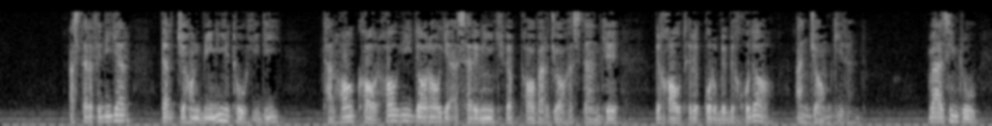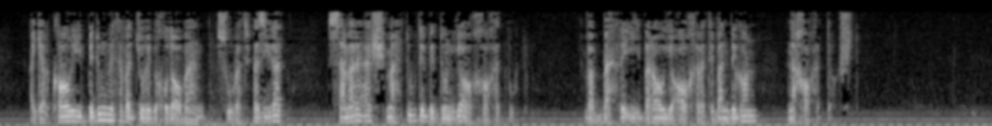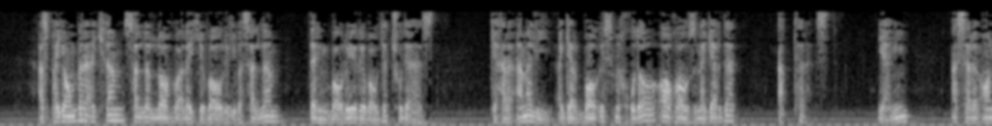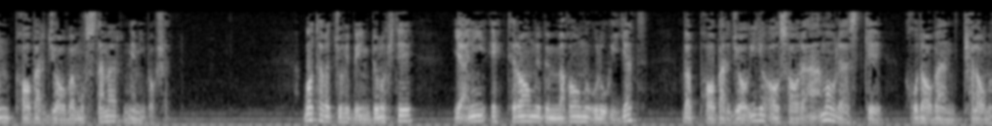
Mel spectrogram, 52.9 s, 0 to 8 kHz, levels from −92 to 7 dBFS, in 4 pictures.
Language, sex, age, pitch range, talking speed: Persian, male, 40-59, 85-115 Hz, 120 wpm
